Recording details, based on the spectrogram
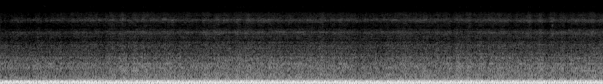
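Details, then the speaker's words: Dodge Dakota pickup, cruising on first drive after new rear gear set fitted: steady exhaust drone and road rumble, no gear whine; diff quiet, gear noise gone, set still needs break-in. "but gear noise is gone we just have to drive like a granny for a while to let this gear set break in actually sounds good"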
